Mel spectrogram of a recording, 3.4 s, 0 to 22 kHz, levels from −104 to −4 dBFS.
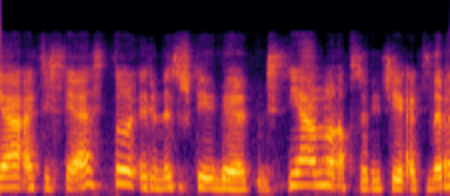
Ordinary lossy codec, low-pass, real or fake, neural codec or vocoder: AAC, 64 kbps; 10.8 kHz; fake; codec, 44.1 kHz, 1.7 kbps, Pupu-Codec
